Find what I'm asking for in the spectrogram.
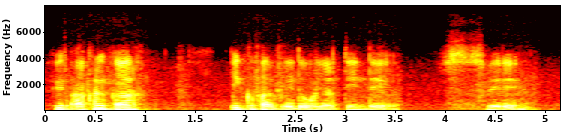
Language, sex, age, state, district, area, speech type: Punjabi, male, 18-30, Punjab, Rupnagar, rural, spontaneous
